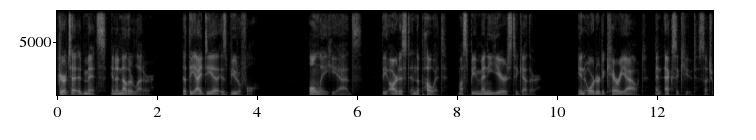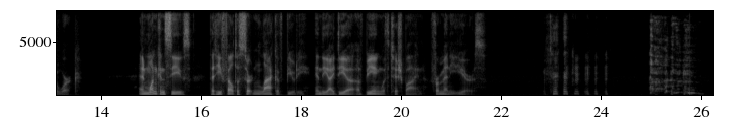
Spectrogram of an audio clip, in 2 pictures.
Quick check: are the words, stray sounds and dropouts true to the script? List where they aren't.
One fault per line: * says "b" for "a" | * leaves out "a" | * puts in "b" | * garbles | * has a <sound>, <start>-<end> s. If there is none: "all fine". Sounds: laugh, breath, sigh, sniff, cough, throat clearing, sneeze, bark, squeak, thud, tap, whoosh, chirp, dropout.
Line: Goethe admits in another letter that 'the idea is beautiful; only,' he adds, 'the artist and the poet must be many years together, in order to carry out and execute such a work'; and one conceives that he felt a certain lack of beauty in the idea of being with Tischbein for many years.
* has a laugh, 22.8-24.2 s
* has a throat clearing, 25.0-26.1 s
